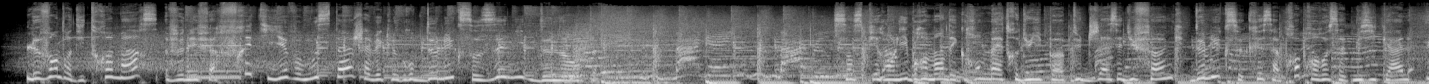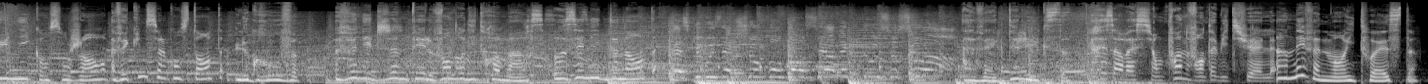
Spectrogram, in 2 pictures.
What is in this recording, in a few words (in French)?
Spot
